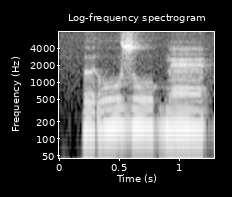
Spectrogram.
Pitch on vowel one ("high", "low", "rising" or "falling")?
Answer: low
